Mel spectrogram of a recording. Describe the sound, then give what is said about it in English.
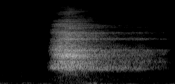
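A single deep exhale, a soft airy rush that starts suddenly, lasts just over a second and fades away, taken during a guided relaxation breathing exercise. “I just want you to take a really deep breath in through the nose and out through the mouth.”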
